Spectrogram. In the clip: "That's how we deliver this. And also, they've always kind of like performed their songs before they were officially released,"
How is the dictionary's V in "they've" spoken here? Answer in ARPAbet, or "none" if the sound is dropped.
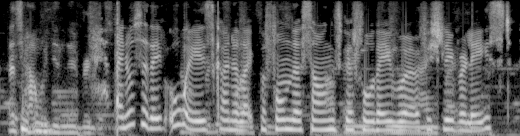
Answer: V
